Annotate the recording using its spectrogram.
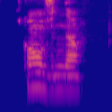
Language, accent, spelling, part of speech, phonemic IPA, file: French, Canada, convenant, verb / adjective / noun, /kɔ̃v.nɑ̃/, LL-Q150 (fra)-convenant.wav
- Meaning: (verb) present participle of convenir; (adjective) suitable, appropriate; conventional; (noun) convention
